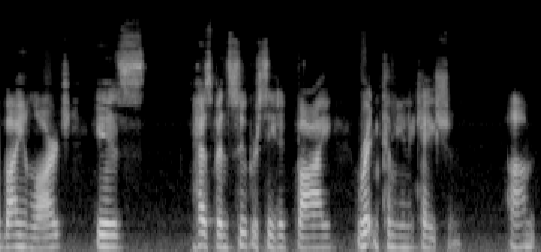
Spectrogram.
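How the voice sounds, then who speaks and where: A middle-aged woman instructor giving recorded feedback on a business writing course, measured and dotted with ums. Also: lowish voice, creaky, dry recording, rough recording. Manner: measured, with frequent um fillers.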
